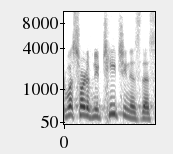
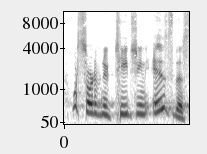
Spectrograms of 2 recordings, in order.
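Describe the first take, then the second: First: Said in the usual way. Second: Higher, eager amazed question; excited question. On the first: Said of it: "it's interesting that they said". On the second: Acted. Crowd asking one another in amazement, excited and higher. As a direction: ask it like the crowd can't believe it. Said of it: "asked excitedly".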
